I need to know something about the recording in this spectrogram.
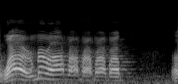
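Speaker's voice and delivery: lightly lampoon a partner bringing up the past; mock nagging spouse. Preacher imitating a spouse reopening an old fight.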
